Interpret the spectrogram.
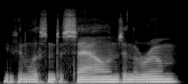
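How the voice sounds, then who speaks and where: A man calmly guiding a meditation, giving slow, gentle instructions about breath and sensation. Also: medium pitch, gravelly, clear, resonant tone, no echo, studio quality. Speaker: meditation guide. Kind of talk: guided meditation.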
